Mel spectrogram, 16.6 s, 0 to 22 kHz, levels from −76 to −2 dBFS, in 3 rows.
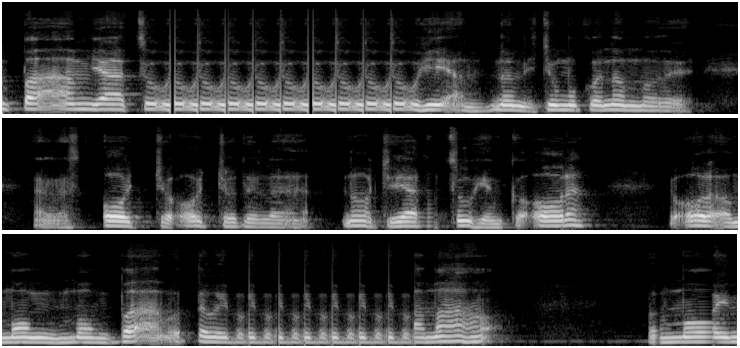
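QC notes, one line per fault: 1.26–3.13 s, CD stuck on one turn: the same 0.21 s slice repeats nine times, each jump back marked by a short mute, giving an even, rapid stutter.
8.20–8.26, 8.72–8.77, 8.91–8.95, 9.69–9.72 s, short concealed packet loss: 20 to 40 ms holes filled by extending the preceding sound, heard as brief smears or wobbles.
12.89–14.14 s, CD stuck on one turn: the same 0.21 s loop plays six times with a mute at each skip, again a mechanical, regular stutter.
15.93–15.99 s, short concealed packet loss: 40 ms never arrived, so the last sound was continued then blended back, leaving a quick smear.
16.27–16.38 s, burst of packet loss: about 100 ms lost; the last sound is held and faded as a buzz or hiss, then audio resumes past the gap.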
